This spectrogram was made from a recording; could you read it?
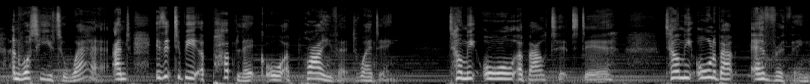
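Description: A woman's voice: medium pitch, close to an everyday voice. An actress playing an affectionate, eager young woman, voicing a tender letter to a friend in an audio drama.

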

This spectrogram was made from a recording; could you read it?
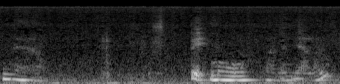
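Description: Middle-aged woman, casual hands-on art vlogger, mellow delivery with plenty of creak, noisy home recording. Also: medium pitch, takes it slowly. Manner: chatty, talking to herself as she works. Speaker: artist and vlogger. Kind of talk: casual narration while painting. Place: small home art studio, indoors.

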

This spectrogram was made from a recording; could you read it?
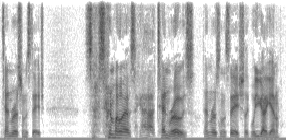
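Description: A man's voice: mid-range voice, quick pace, a bit bright, dry recording. Casual, chuckling man on a close mic. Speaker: podcast co-host. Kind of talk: casual comic chat.

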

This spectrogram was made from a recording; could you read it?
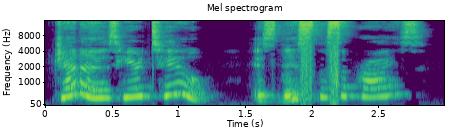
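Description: Woman voicing an excitable high-pitched little boy. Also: unhurried, noisy background, exaggerated voice. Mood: excited, eager. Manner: exclaiming, eagerly questioning. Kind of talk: children's storybook read-aloud.

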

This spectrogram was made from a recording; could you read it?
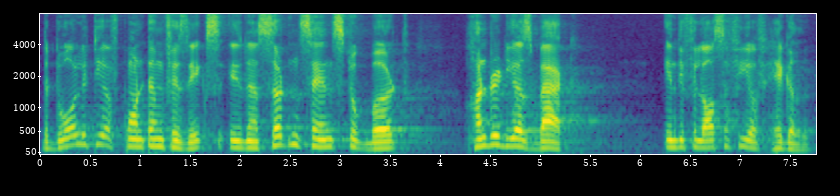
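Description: A middle-aged man with an Indian accent, speaking deliberately and haltingly as an interviewed author reading prepared remarks on stage. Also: fairly high pitch. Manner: slow, deliberate, halting delivery. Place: hotel ballroom stage. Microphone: handheld microphone. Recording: echoey ballroom with long reverb.

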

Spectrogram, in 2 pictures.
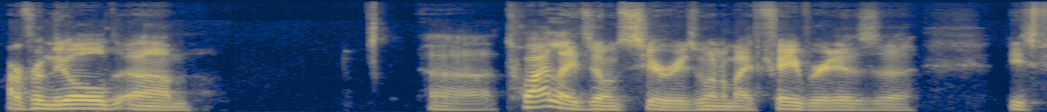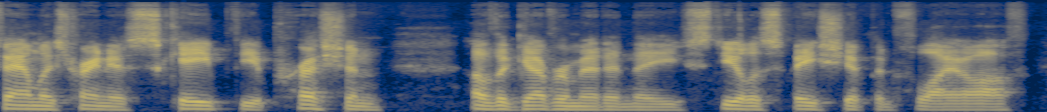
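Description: An older man in his sixties with a fairly low voice talks through ideas as a podcast co-host. He explains conversationally, in a measured way, often pausing mid-phrase. He is on a video call from a home office. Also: fairly even intonation, fairly bright tone. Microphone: video call with earphones.

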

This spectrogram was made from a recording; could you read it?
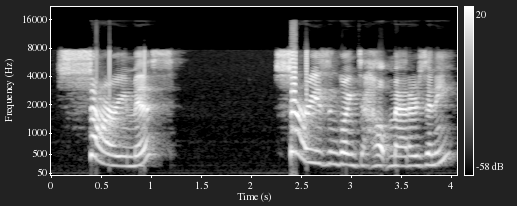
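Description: A woman's voice: extremely high pitch, wildly swooping pitch, takes it slowly, noisy background, voice pushed up, full character voice. A woman voicing an irate, short, fat older man who splutters and blusters, heard on a slightly dull lo-fi recording. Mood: furious.

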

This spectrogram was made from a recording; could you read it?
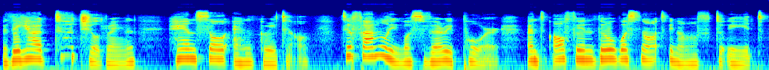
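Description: A woman narrating a children's bedtime fairy tale in a measured, expressive storytelling manner. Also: mid-range voice, highs cut off.

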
